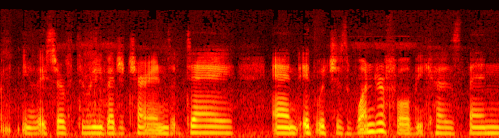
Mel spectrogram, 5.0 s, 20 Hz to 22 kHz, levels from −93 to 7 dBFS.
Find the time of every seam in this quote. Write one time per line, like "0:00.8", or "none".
0:01.7
0:03.1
